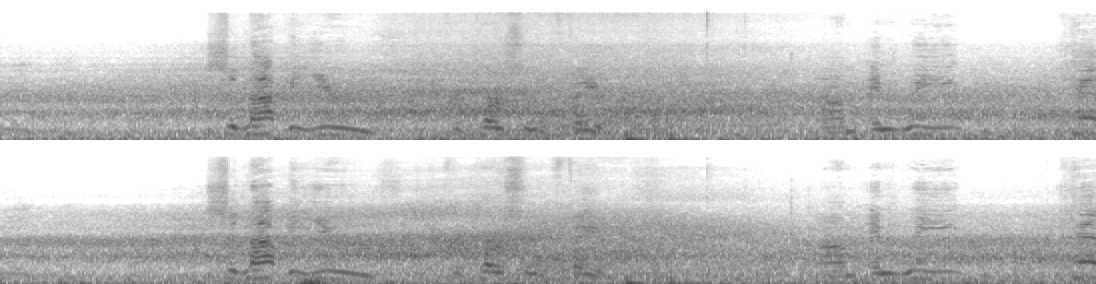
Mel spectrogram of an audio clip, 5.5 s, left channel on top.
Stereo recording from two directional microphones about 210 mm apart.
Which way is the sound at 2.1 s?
45° left (ahead or behind).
